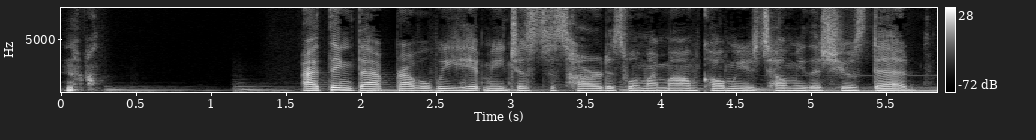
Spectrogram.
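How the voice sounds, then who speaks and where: Woman, interviewee, low voice, heavy vocal fry, plain-spoken, informal conversational recounting, faint background music. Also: flat delivery, fairly quick, dark tone.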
